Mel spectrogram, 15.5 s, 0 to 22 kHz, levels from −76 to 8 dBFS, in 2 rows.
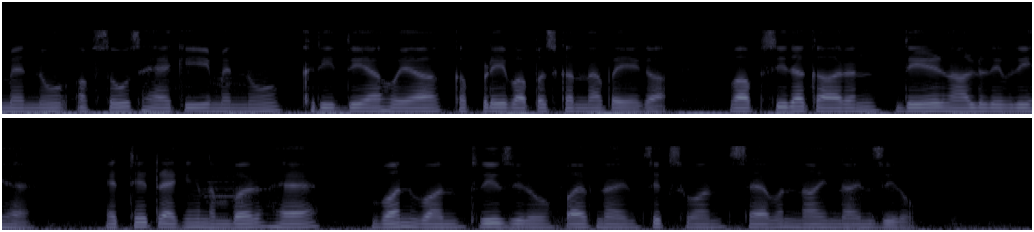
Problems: constant background noise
